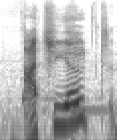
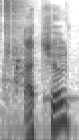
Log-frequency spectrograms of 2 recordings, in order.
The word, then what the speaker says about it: achiote: the seeds of the achiote tree. Achiote? Anybody know how to say that? Definitely not. Achiote? Achiote? I don't know. Rhymes with A coyote.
